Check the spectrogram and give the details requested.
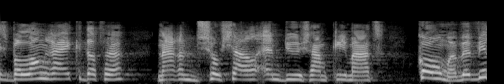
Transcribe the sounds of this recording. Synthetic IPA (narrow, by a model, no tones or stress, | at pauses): ɪzbəlɑŋrɛjkdɔtʋə | naːrənsoʃaːlɛndyːɹzaːmklimaːt | kowmənʋəʋɪ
